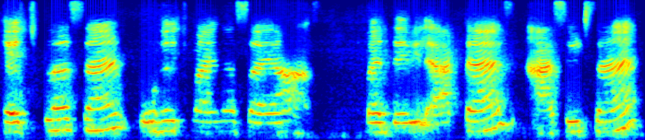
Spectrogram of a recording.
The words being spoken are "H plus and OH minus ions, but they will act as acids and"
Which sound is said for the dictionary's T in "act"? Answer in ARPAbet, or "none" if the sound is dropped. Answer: T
